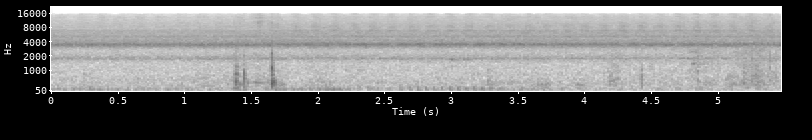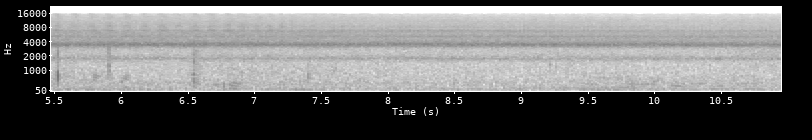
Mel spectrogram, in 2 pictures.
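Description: Steady, high-pitched chorus of insects droning without a break, with a few light clicks scattered through it, the sharpest a little under two seconds in.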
